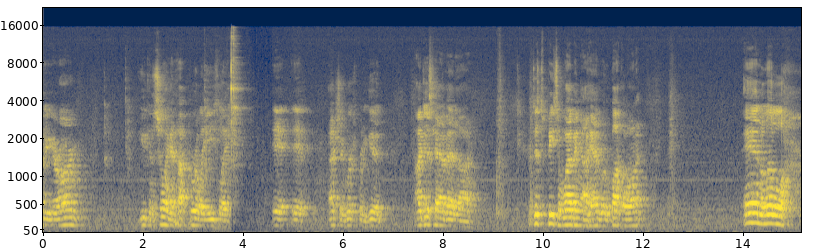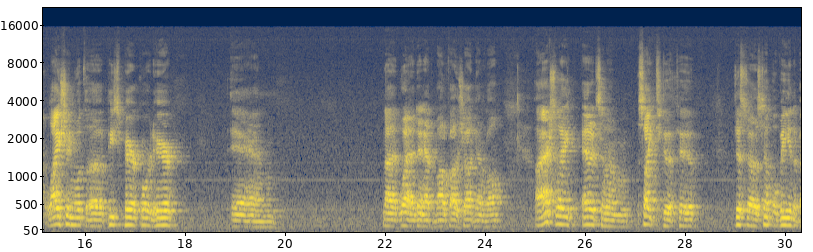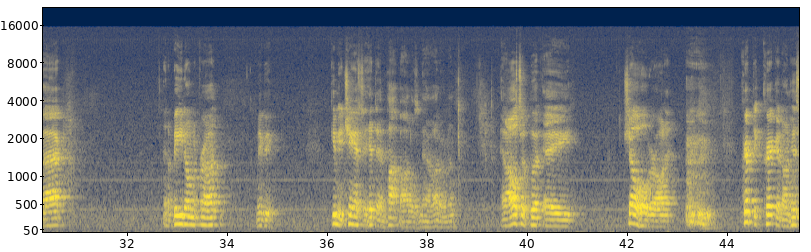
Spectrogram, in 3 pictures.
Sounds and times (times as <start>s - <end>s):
Speech: 0.0s - 0.8s, 1.9s - 3.8s, 4.6s - 8.8s, 9.8s - 12.1s, 14.0s - 17.9s, 18.9s - 19.9s, 22.0s - 24.4s, 25.0s - 28.3s, 29.0s - 30.9s, 32.7s - 34.0s, 34.6s - 35.1s, 36.1s - 38.7s, 39.5s - 41.0s, 41.9s - 43.0s, 44.3s - 45.4s.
